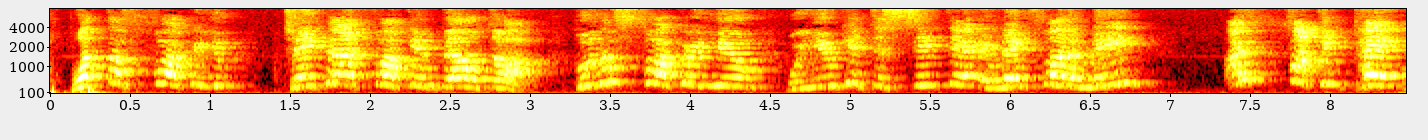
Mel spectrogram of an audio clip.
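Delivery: high, strained scream held back in volume; distant, muffled screaming fit; mock screaming tirade. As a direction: rant furiously in a soft, high-pitched mock yell. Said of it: "I let off a fucking tirade".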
